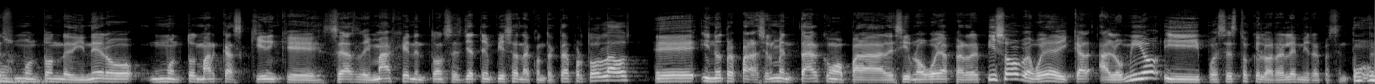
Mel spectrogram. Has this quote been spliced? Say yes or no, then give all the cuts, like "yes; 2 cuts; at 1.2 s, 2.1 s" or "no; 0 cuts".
yes; 4 cuts; at 2.0 s, 6.5 s, 7.2 s, 9.1 s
